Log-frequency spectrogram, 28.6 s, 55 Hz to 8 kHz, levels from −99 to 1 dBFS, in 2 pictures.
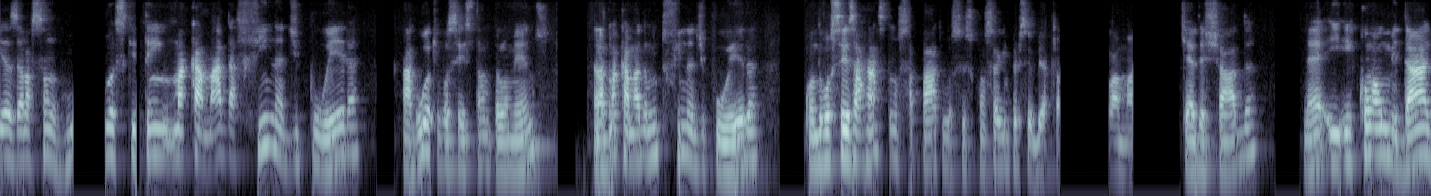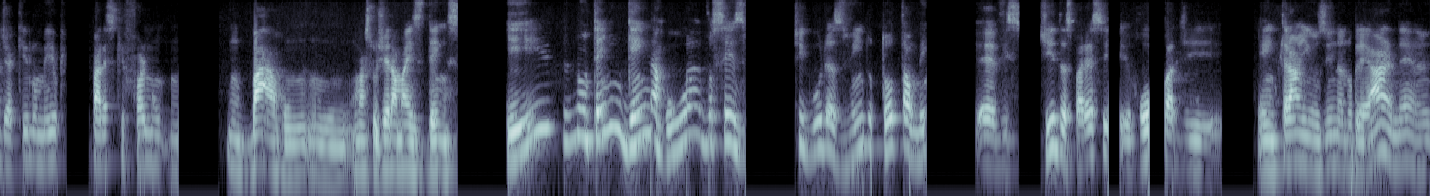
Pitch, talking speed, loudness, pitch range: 135 Hz, 165 wpm, -26 LUFS, 115-160 Hz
